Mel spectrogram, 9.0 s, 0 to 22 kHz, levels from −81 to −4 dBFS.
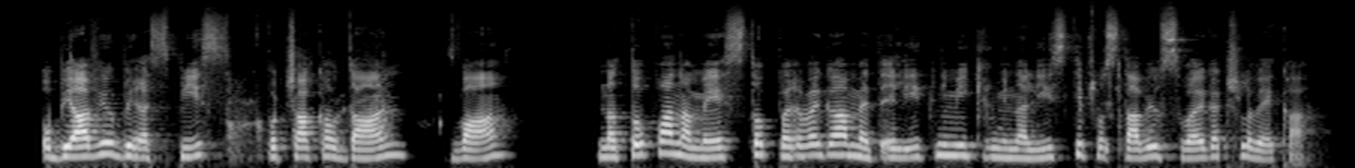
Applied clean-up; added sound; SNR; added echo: neural mask model Resemble Enhance denoiser.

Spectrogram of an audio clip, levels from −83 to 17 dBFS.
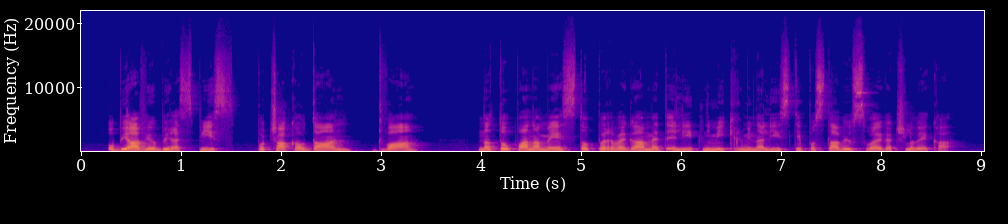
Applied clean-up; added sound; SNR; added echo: none; none; none; none.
